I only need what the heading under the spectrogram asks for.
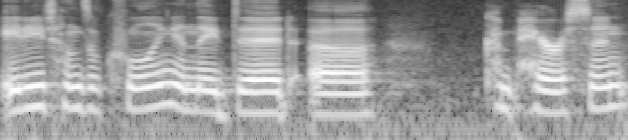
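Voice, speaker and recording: Intonation is monotone and flat throughout. The delivery keeps a moderate pace. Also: woman. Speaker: seminar presenter on HVAC engineering. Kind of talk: lecture. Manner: projected presentation voice.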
